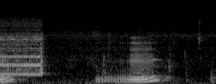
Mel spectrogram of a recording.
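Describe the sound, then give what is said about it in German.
A brief electronic ringtone from a phone placing an outgoing video call: one bright, steady tone lasting under half a second, followed by a fainter, lower warbling sound. “Das ist bei dir in Spanien ist ein bisschen anderer Klingelton. Aber es ist jetzt mit Bild, rufst du da sogar.”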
